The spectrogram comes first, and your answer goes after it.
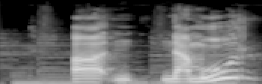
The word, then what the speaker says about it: Namor: Now, Namor is how they pronounce it over there in the movie.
